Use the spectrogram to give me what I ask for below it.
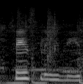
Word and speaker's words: Sace Lady: So ang right pronunciation sa kanya is Sis Lady.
